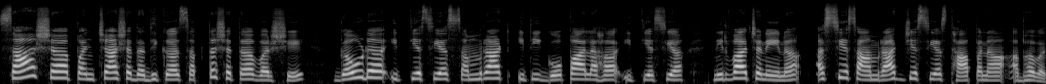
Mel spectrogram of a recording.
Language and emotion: Sanskrit, neutral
